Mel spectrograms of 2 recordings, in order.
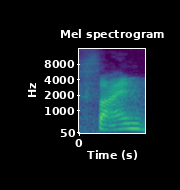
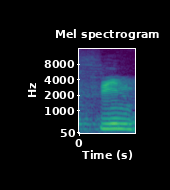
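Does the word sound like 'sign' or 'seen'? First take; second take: sign; seen. First: The vowel is 'ai', sounding like 'sign'. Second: The vowel is 'ee', sounding like 'seen'. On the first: The speaker calls it right. "साइन बोलने से" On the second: The speaker calls it wrong. "बहुत लोग सीन बोलते हैं"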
